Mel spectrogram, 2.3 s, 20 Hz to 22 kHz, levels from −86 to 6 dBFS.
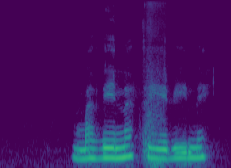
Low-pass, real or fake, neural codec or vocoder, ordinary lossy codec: none; real; none; none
